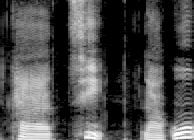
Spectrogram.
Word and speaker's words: 같이: 자, 가티라고 발음하게 될 것이고 티읕과 이 모음이 만났기 때문에 가치라고 발음을 하게 됩니다.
